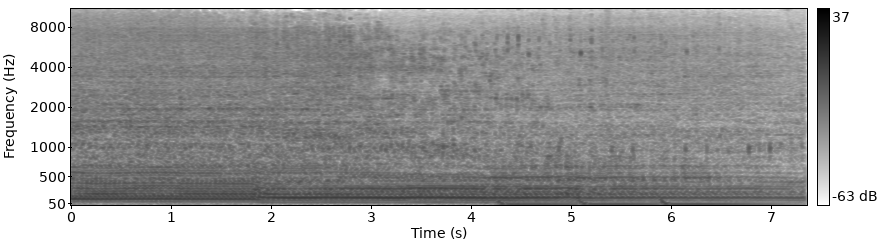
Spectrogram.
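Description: Turbocharged Honda CRX engine running on open exhaust, a loud steady close-up drone with a deep low rumble that shifts pitch partway through as the idle settles.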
